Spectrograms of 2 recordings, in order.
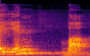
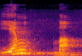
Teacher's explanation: എൻ ബ എന്ന് പറയേണ്ട സ്ഥലത്ത് എം ബ എന്ന് പറയണം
